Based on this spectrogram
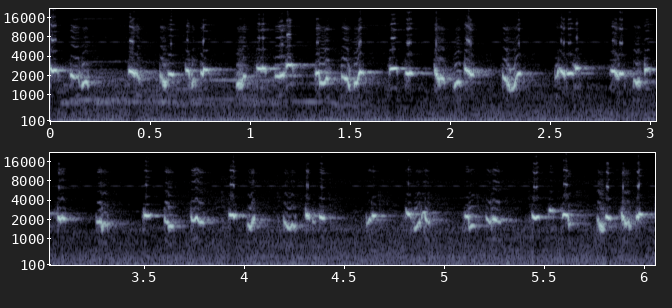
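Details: Sooty-headed bulbul male in lively song, used as a lure for other bulbuls: a long, fast, unbroken chain of loud slurred chirps, about four a second, with a faint low hum behind.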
